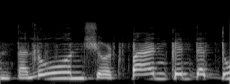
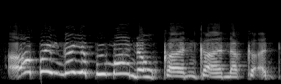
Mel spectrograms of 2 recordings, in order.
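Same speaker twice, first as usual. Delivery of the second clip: surprised outcry; 13 semitones higher than usual. Acted. Aunt reacts to nephew leaving.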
